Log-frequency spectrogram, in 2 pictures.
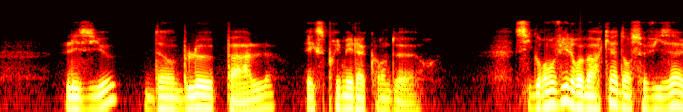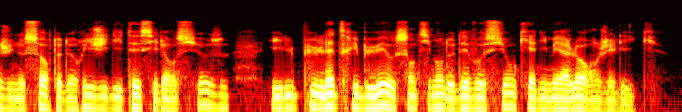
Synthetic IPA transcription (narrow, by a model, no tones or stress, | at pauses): lezjø | d̪ɛ̃bløpal | ɛkspχimɛlakʰɑ̃d̪œːʁ | siɡʁɑ̃vilʁəmaʁkad̪ɑ̃səvizaʒynsɔʁt̪əd̪əʁiʒid̪it̪esilɑ̃sjøz | ilpʰylat̪χibyeosɑ̃t̪ʰimɑ̃d̪əd̪evɔsjɔ̃kʲʰianimɛalɔʁɑ̃ʒelik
